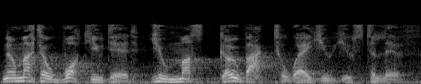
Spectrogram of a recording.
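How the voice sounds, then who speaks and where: A deep-voiced, earnest gentleman doctor. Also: sing-song. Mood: earnest, persuasive. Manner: formal, measured, courteous phrasing. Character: earnest, well-bred male doctor, troubled gentleman investigator. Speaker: video game character actor. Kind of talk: dramatic video game dialogue. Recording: muffled, long reverb, noisy game audio.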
